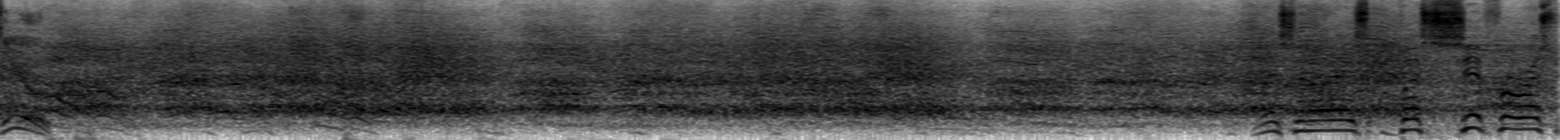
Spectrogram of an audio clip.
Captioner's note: crowd cheering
